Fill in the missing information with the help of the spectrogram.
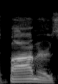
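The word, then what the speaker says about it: Bohner: talk about ralph boner just to be clear b-o-h-n-e-r connor is bonner's how you pronounce it it's ralph botter it's not ralph boder okay yeah wow um i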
